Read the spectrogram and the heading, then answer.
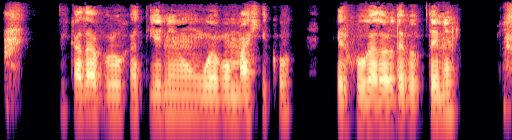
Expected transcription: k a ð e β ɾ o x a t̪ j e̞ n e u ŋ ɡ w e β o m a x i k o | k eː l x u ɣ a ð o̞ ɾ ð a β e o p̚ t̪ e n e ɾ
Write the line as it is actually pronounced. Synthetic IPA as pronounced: k a ð a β ɾ u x a t̪ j e̞ n e u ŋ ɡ w e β o m a x i k o | k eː l x u ɣ a ð o̞ ɾ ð e β e o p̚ t̪ e n e ɾ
